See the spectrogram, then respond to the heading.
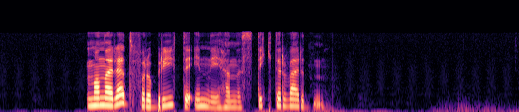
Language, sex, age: Norwegian, female, 27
